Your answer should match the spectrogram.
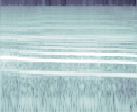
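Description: A football commentator's long, drawn-out "gol" cry greeting a goal: one loud voice held on a single vowel, its pitch slowly falling.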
